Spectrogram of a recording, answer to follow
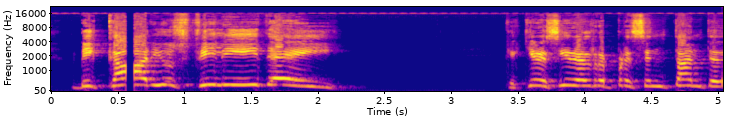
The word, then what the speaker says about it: Vicarius Filii Dei: En latín se pronuncia Vicarius Filii Dei, que quiere decir el representante del Hijo de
